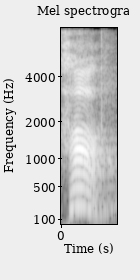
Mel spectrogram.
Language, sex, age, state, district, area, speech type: Hindi, female, 30-45, Bihar, Vaishali, rural, read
